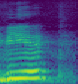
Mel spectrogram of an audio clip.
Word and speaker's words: weet: En toe, soos, jy weet. So remember, the soos is not soos. You don't pronounce that double O as a oo.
